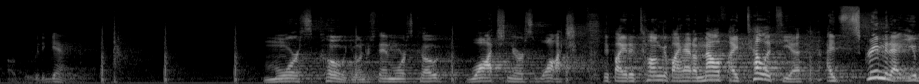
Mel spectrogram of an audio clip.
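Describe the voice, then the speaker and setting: An actor playing a gravely wounded young soldier in a stage drama, halting, repetitive and pleading, moving between murmurs and cries. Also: male voice, sits high, sharp tone, heavily acted. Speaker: actor in a stage adaptation of a radio play. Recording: roomy hall, distant mic, faint noise.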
